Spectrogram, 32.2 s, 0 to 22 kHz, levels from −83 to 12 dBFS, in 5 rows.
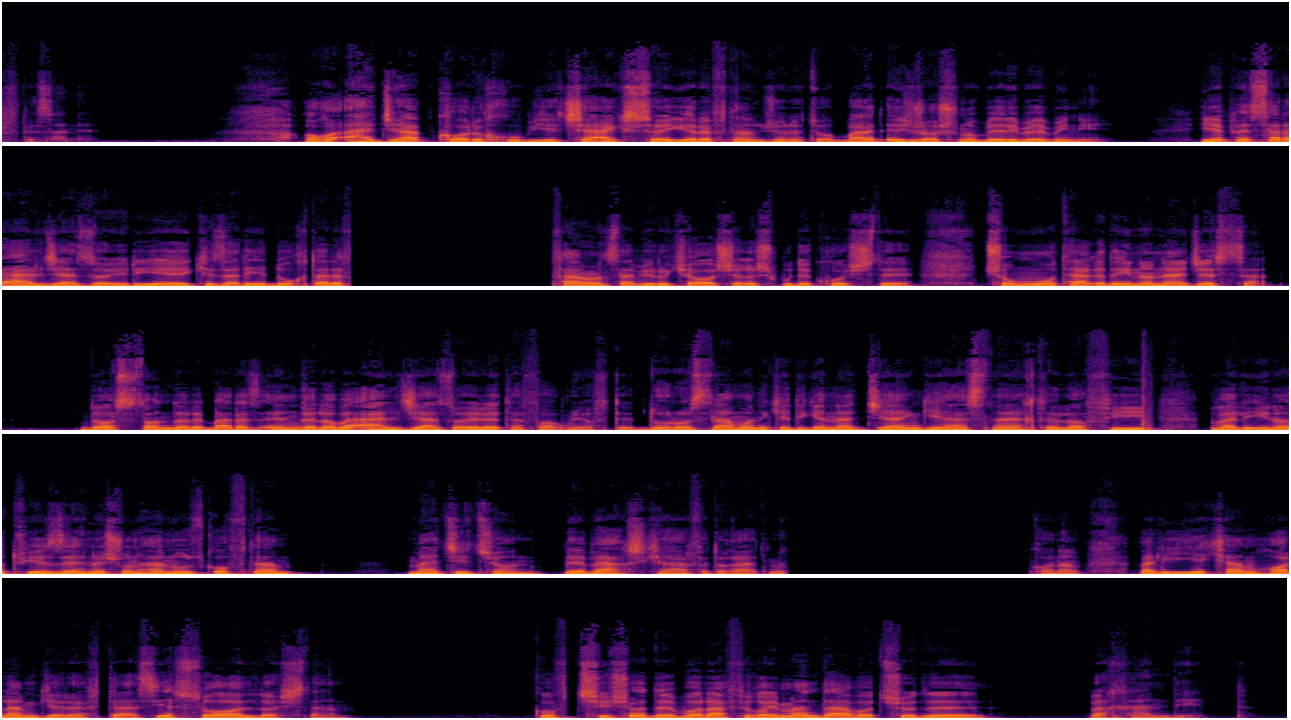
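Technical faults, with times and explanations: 8.17 to 9.19 s and 23.22 to 24.44 s, rebuffering stall: the speech drops to silence for about 1.0 s, then 1.2 s, and resumes exactly where it stopped, so nothing is missing, unlike a dropout.
18.56 to 18.71 s, loose connector crackle: a brief irregular burst of scratchy crackle as a faulty contact rapidly breaks and remakes the signal, rougher and more erratic than a single click.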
